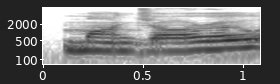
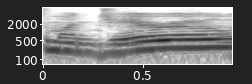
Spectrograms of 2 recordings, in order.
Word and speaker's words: Mounjaro: to whoever did my the way I said was saying Monaro I think it's mongero is the way and I'm sorry because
